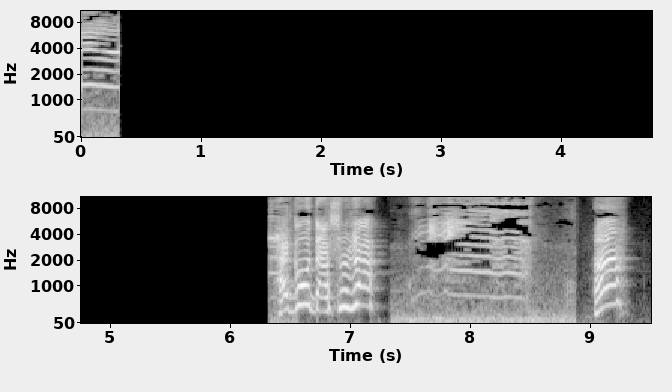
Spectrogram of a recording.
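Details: Domestic cat having its fur shaved, giving a brief high meow, then after a long silence a wavering, drawn-out complaining meow, a low rumbling stretch, and a final short rising meow.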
